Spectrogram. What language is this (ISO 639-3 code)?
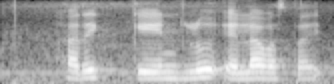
tel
